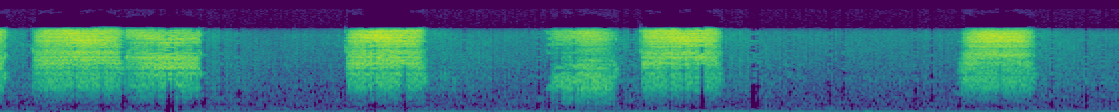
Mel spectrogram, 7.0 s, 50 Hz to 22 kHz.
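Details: Barn owl begging during feeding at 06:57 on 13 September 2019. Rasping, hissy snores, each about half a second, come in an uneven series of six, two of them run together near the start. The background is quiet.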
